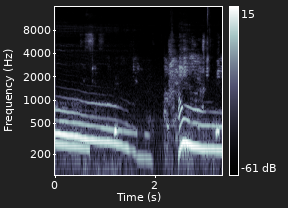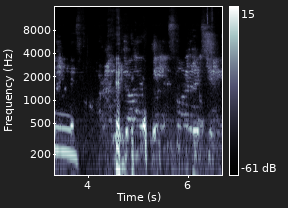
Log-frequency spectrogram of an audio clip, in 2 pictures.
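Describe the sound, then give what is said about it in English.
Two long, drawn-out wolf howls, each sliding slightly downward in pitch, loud, followed by a stretch of busy voices talking: speeches from a TV in the background, with Stephen Miller yelling at Ari Melber. “This portion of the show is supported by Howling for Wolves, protecting wolves for future generations.”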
